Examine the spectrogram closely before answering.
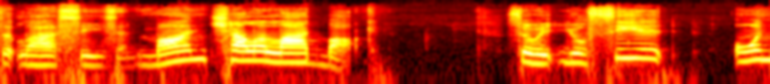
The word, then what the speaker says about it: Mönchengladbach: It is Mönchengladbach, I believe, is how they informed me to pronounce it last season. Mönchengladbach.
